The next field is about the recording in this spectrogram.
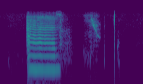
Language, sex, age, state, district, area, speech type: Santali, female, 18-30, West Bengal, Bankura, rural, conversation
